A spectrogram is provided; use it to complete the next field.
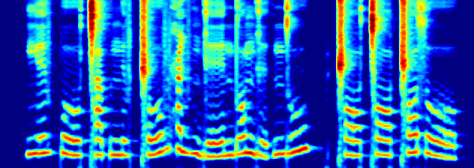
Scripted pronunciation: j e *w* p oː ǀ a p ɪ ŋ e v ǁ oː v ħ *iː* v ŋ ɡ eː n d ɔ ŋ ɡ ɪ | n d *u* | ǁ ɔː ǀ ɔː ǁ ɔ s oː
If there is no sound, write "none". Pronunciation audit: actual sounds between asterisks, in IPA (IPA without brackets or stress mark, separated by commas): v, iː, u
